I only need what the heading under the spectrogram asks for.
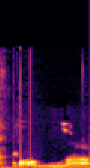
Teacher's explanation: Yang asalnya la menjadi lo. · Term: lafdul zalalah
